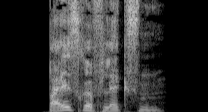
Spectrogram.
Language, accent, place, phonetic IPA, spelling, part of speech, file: German, Germany, Berlin, [ˈbaɪ̯sʁeˌflɛksn̩], Beißreflexen, noun, De-Beißreflexen.ogg
- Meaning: dative plural of Beißreflex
